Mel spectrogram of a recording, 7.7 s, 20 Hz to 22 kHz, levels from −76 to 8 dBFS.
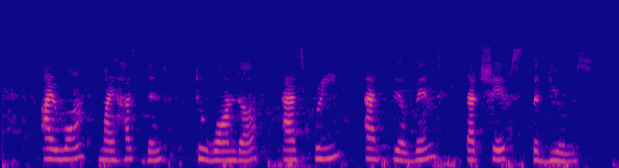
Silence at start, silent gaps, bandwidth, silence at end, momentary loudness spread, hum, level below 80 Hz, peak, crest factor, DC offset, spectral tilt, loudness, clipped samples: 0 s; none; 7.6 kHz; 0.4 s; 12 LU; none; -60 dBFS; -14 dBFS; 22 dB; under 0.1%; -6 dB/octave; -34 LUFS; under 0.1%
